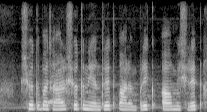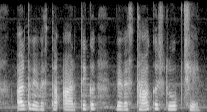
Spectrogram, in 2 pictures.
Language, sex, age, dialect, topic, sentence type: Maithili, female, 18-24, Eastern / Thethi, banking, statement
